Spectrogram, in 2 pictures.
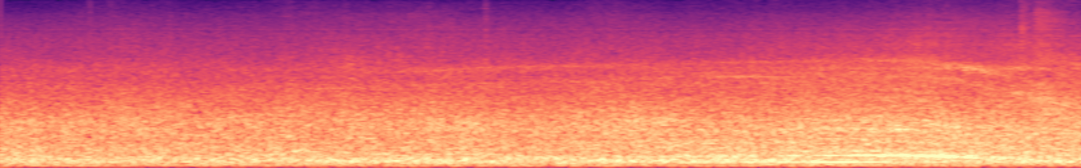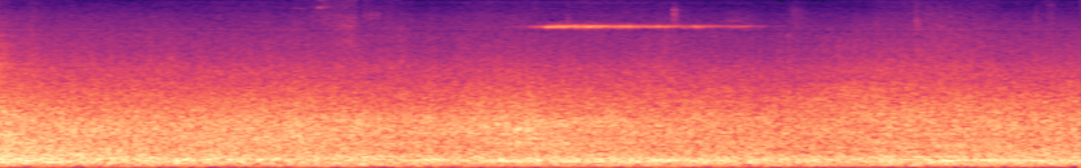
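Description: Steady road-traffic rumble with a low engine hum, swelling as a vehicle passes about six to seven seconds in.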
